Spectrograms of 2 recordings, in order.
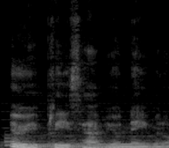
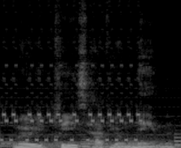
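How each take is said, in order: First: It is said in a put-on deep voice. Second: It is said in the speaker's normal voice.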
